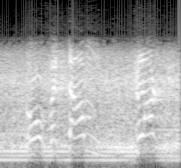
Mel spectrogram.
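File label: German damaged aa mood high, speech; War Thunder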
